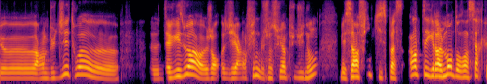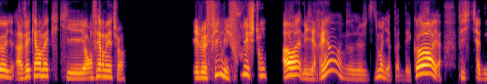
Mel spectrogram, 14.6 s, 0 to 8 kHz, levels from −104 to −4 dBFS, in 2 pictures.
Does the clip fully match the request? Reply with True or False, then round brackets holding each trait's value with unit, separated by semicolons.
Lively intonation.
True (6.4 semitones)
